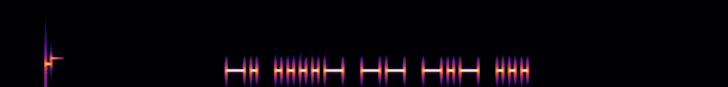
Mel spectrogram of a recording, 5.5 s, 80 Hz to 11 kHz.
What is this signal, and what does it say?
Morse code, heard as a keyed tone, about 26 wpm, 700 Hz. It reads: N4MKS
